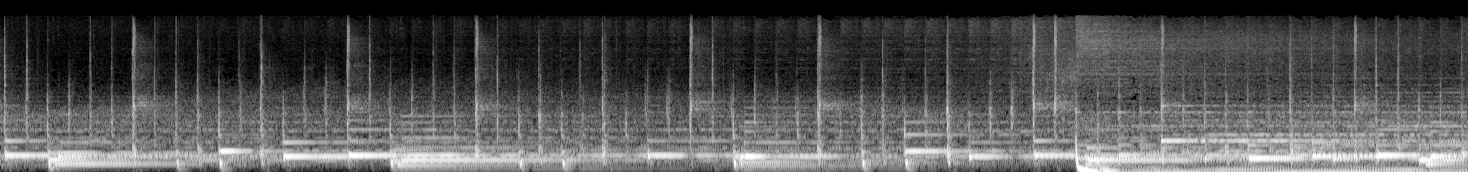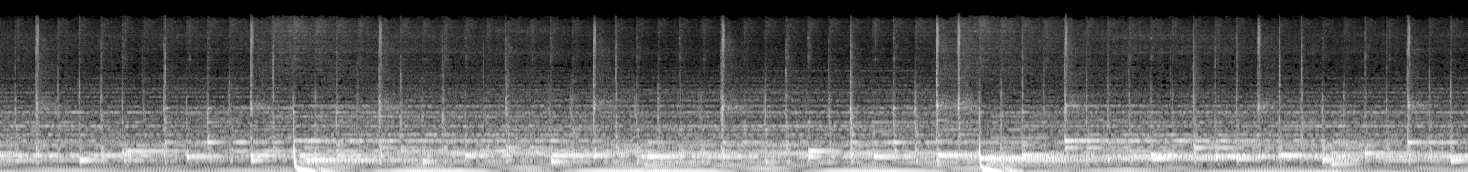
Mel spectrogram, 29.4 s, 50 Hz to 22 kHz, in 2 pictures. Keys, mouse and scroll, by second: 0.2 ctrl+l, 0.4 click, 0.7 shift+middle click, 1.1 click, 1.8 BackSpace, 2.2-4.9 drag, 5.2 click, 5.4 click, 5.7 click, 5.9 click, 6.6 click, 6.7 KP_0, 7.0 KP_0, 8.8 click, 9.9 click, 10.3 shift+click, 10.6 right click, 10.9 shift+middle click, 11.1 middle click, 11.3 scroll, 11.8 middle click, 11.9 scroll, 12.2 click, 12.5 click, 13.3 click, 14.3 click, 14.6 click, 15.0 click, 16.1-17.3 shift+drag, 17.6 middle click, 17.8 click, 18.4 click, 19.0 click, 19.2 click, 19.6 middle click, 20.8 click, 21.2 click, 22.5 click, 23.0 click, 23.4 click, 23.7 click, 23.9 middle click.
